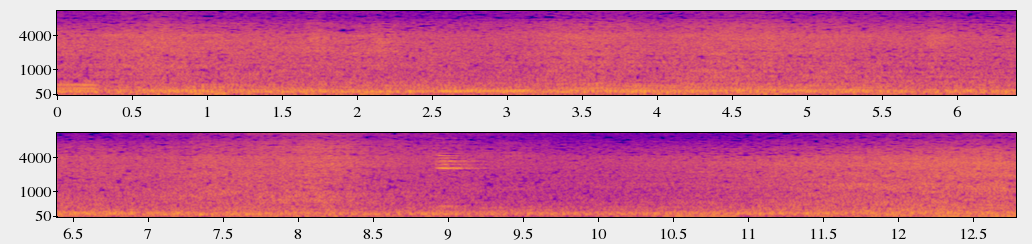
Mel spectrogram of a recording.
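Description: Honda Vario scooter's single-cylinder engine idling steadily, with a constant rush of noise over the microphone. A short high chirp sounds once about nine seconds in.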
